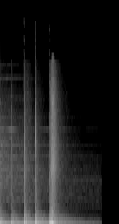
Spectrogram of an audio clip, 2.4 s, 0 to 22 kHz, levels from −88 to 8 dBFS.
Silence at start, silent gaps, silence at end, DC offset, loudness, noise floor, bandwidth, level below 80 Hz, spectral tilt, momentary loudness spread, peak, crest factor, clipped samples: 0 s; none; 0.75 s; under 0.1%; -25 LUFS; -51 dBFS; 17 kHz; -54 dBFS; -5.5 dB/octave; 19 LU; -4 dBFS; 22 dB; under 0.1%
